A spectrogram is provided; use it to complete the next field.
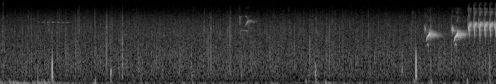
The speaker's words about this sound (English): It's raining now.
